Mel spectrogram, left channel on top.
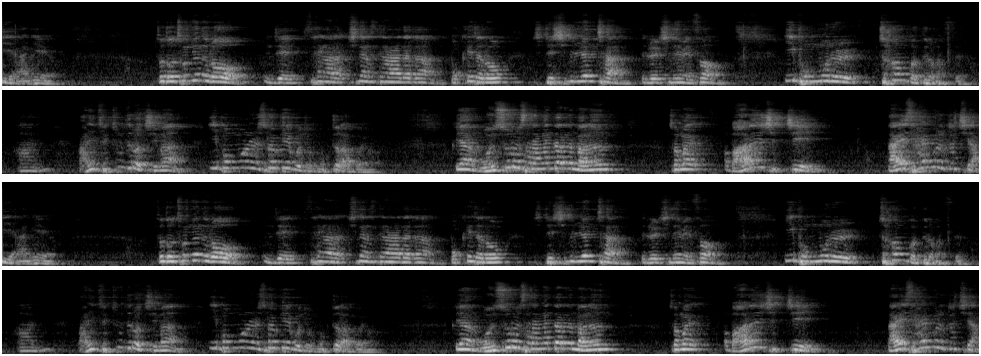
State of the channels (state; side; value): normal; both; correlation 0.65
